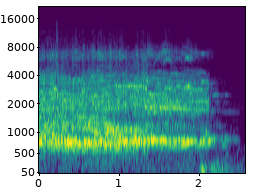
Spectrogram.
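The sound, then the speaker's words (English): An audience cheers and applauds at the live College Hockey Southwest Weekly show in Scottsdale, Arizona, in a loud, steady wash of whoops and clapping that holds for about two seconds, then abruptly drops away to near silence. “Thank you, thank you, thank you for such a beautiful round of applause.”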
